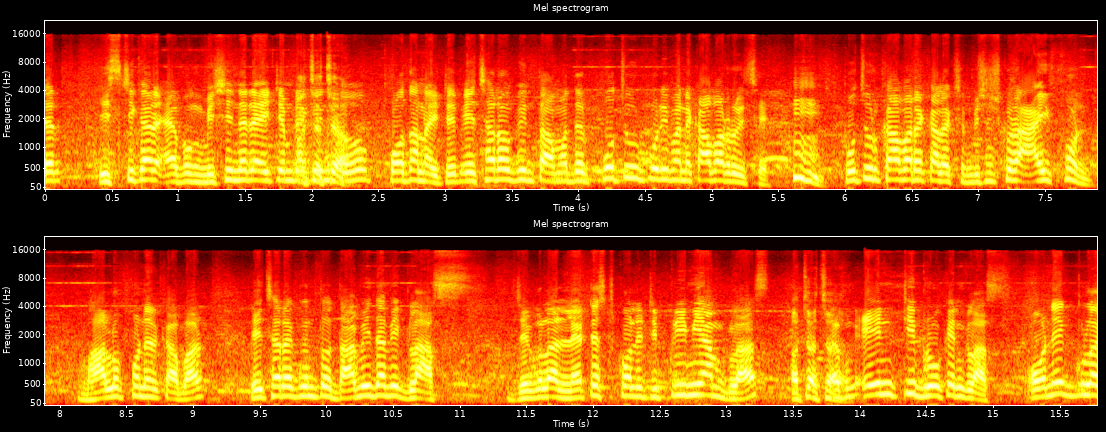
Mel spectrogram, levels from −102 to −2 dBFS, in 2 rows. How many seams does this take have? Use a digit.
0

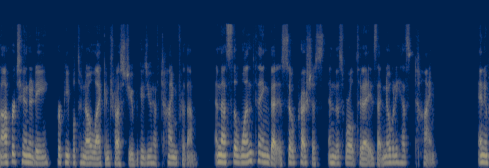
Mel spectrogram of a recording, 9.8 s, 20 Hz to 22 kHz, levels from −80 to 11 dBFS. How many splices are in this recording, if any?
0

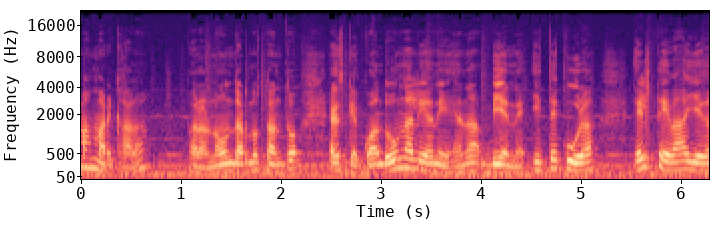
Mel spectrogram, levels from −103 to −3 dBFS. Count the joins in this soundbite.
0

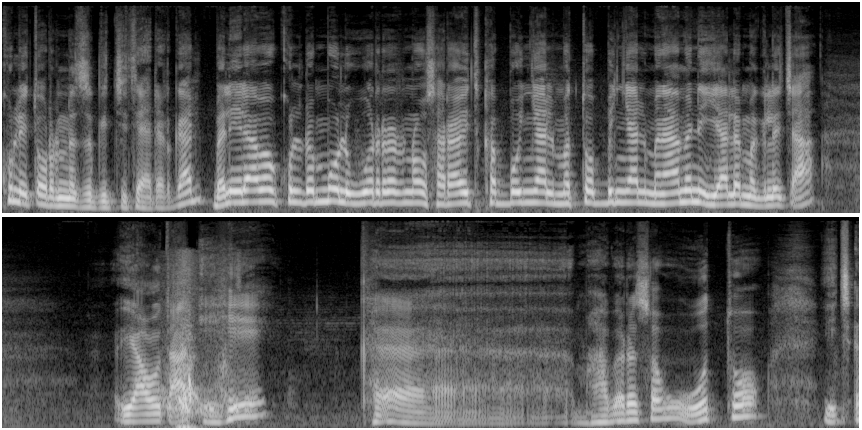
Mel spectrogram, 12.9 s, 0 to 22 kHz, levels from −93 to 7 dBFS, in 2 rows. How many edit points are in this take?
1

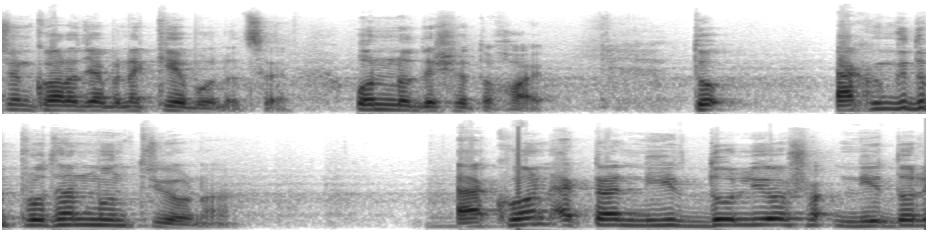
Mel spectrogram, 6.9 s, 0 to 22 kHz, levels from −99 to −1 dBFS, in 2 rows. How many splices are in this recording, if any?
0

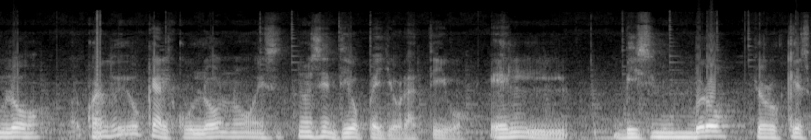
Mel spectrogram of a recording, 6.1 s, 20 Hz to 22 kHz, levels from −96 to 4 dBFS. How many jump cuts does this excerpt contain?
0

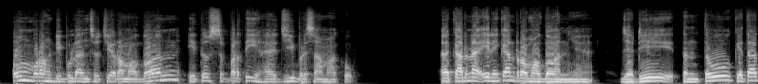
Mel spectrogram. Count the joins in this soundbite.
1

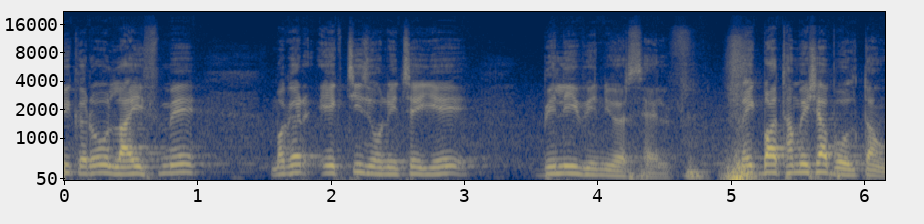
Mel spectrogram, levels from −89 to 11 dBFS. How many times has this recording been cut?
1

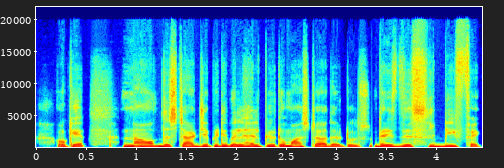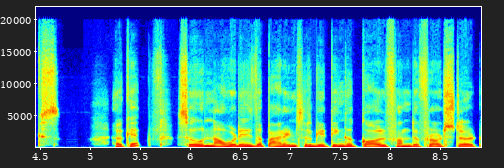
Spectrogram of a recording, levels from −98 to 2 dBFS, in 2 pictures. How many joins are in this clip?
1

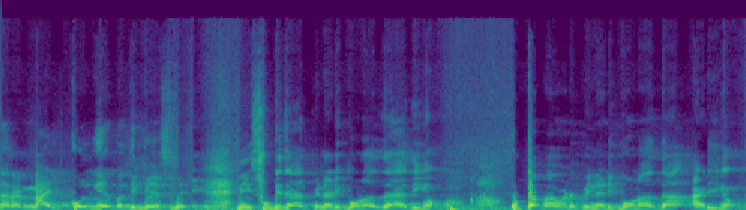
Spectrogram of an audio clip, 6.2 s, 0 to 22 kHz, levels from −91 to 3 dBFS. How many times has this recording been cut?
1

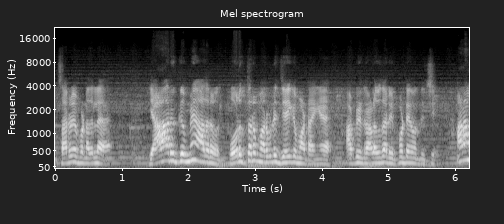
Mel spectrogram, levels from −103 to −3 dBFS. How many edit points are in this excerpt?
1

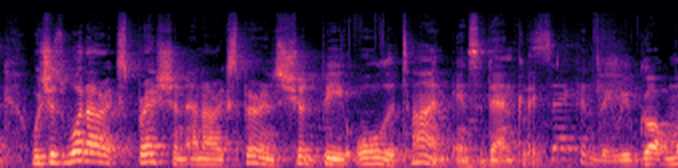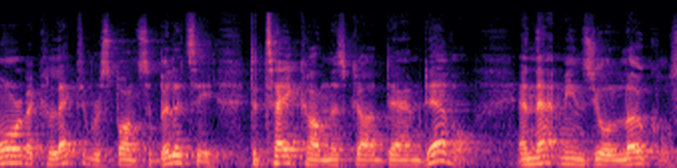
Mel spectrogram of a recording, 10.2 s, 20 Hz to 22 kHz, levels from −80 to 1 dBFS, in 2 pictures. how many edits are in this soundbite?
1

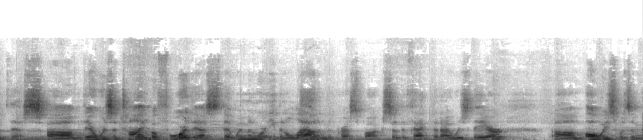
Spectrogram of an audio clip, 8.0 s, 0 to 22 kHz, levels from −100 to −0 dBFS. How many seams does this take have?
0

